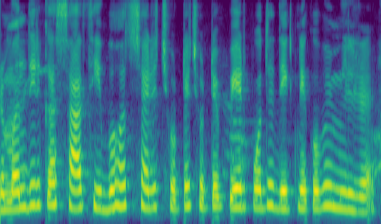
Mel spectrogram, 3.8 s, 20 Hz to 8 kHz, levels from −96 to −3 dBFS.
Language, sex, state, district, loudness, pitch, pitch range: Hindi, female, Assam, Sonitpur, -14 LUFS, 245 Hz, 235-270 Hz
